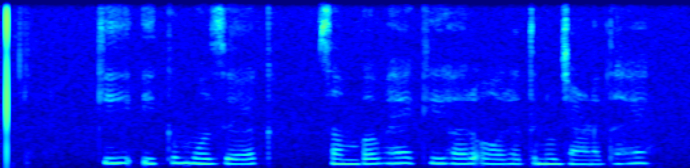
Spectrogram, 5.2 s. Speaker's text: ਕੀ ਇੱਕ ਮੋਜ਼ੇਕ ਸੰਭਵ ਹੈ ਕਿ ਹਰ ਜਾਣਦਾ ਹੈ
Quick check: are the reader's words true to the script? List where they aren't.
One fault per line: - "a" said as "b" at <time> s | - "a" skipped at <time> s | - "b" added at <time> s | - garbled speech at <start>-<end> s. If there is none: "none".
- "ਔਰਤ ਨੂੰ" added at 3.6 s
